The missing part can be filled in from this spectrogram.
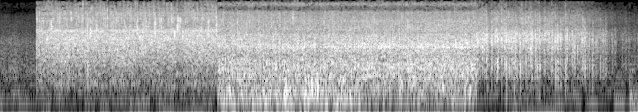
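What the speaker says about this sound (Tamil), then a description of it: "நள்ளிரவில் இடியுடன் கூடிய கனமழை கொட்டி தீர்த்தது" Heavy night-time rain during a thunderstorm in Tamil Nadu pours down in a loud, dense, continuous roar that fills the whole stretch, with rumbling undertones and no voices.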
